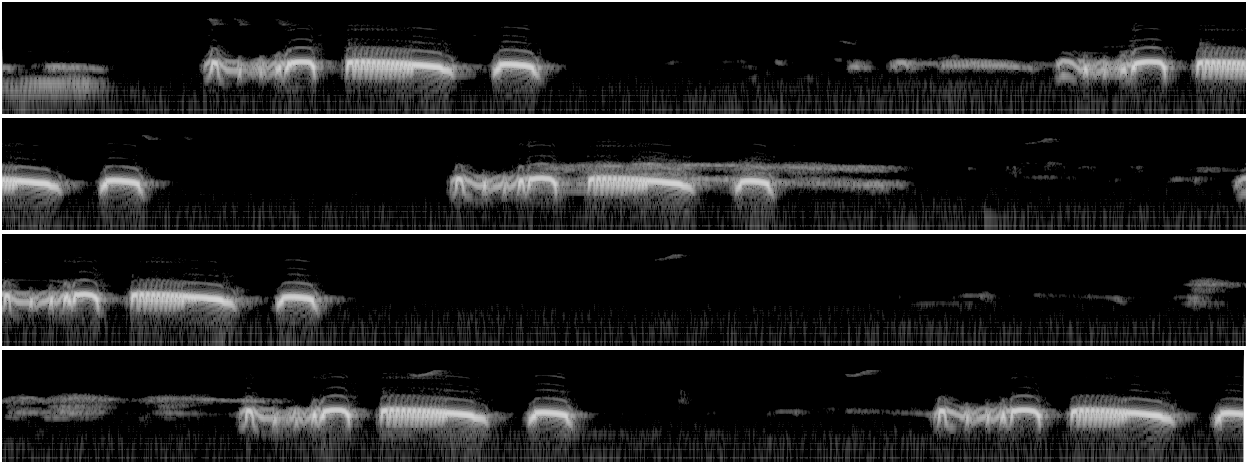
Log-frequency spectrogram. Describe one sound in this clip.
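A dove coos close by in repeated short phrases.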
